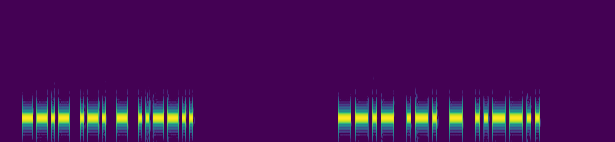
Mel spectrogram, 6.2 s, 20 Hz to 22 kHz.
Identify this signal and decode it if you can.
Morse code, heard as a keyed tone, about 36 wpm, 700 Hz. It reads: QRT? QRT?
